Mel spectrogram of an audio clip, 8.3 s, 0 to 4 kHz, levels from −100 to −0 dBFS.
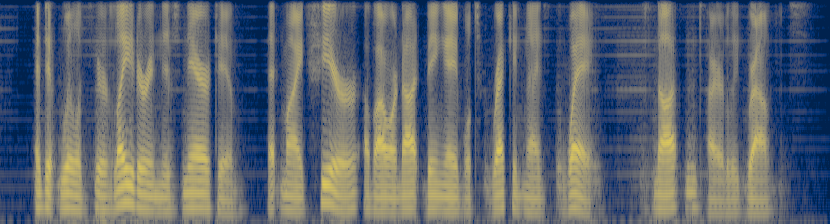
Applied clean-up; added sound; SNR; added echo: neural separator model SepFormer WHAMR!.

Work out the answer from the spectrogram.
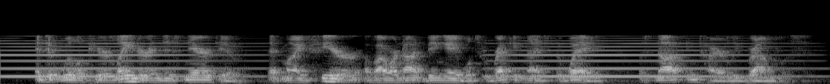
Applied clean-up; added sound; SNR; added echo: none; Bowed string instrument; 6 dB; reverberation time 0.4 s.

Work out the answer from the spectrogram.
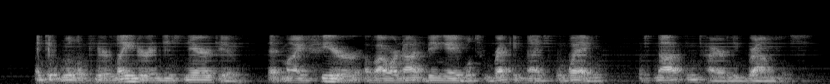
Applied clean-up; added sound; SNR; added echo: neural separator model SepFormer DNS4.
